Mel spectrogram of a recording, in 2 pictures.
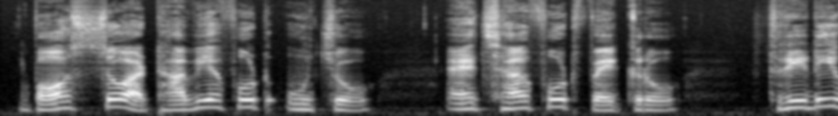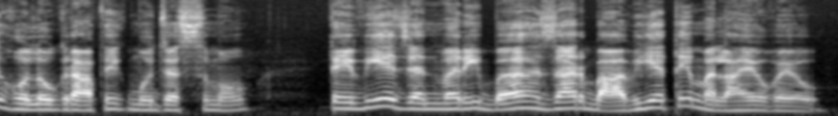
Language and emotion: Sindhi, neutral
